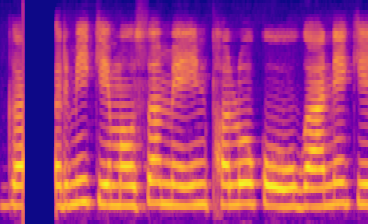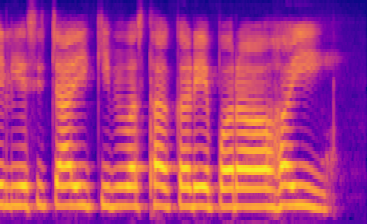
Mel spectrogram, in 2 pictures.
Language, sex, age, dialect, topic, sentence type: Magahi, female, 60-100, Central/Standard, agriculture, statement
